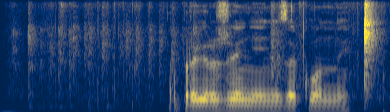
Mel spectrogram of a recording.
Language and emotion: Russian, neutral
